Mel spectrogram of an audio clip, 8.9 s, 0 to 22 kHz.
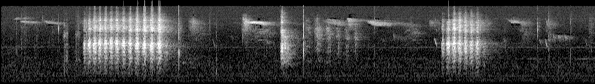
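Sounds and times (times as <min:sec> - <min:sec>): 
Eurasian magpie rattling chatter of rapid harsh notes: 0:01.2 - 0:08.4.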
